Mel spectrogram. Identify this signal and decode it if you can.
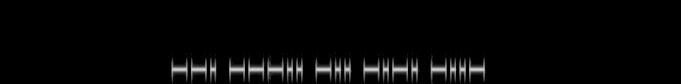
Morse code, heard as a keyed tone, about 25 wpm, 700 Hz. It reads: G8DCX
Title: DXCC-100 Call Signs - 5 Characters - 25wpm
